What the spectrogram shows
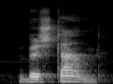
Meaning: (verb) 1. to exist, to be 2. to consist, to be made; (noun) existence; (verb) past participle of bestaan
- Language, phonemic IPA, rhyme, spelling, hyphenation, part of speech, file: Dutch, /bəˈstaːn/, -aːn, bestaan, be‧staan, verb / noun, Nl-bestaan.ogg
